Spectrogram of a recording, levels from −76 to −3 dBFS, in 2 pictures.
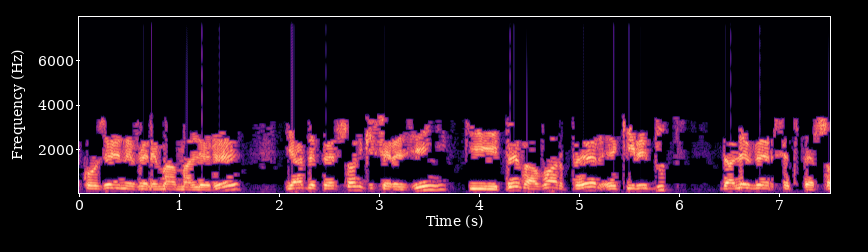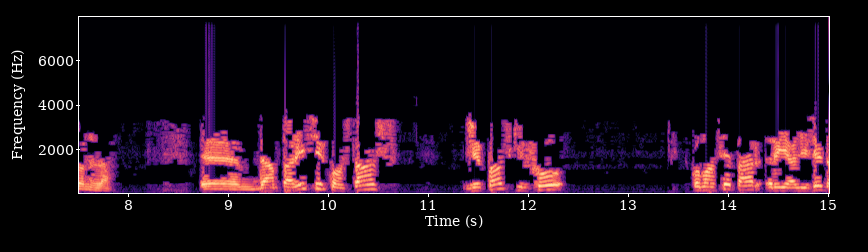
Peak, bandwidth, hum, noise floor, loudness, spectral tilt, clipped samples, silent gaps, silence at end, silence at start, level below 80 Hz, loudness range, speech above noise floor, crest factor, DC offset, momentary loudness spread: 0 dBFS; 8 kHz; none; -58 dBFS; -13 LUFS; -6.5 dB/octave; under 0.1%; none; 0 s; 0.05 s; -54 dBFS; 4 LU; 46 dB; 14 dB; under 0.1%; 8 LU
